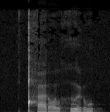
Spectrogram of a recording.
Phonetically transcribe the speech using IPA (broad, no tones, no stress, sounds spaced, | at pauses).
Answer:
ǃʰ a ɾ ɔ l h ɯ ɽ u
